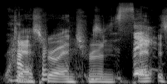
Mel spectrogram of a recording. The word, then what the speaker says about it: gastroenterologist: But anyway, I was going to the gastroenterologist. How do we pronounce it? I was got to ask my white man what the gastroenterologist. See, I can't even do it though.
